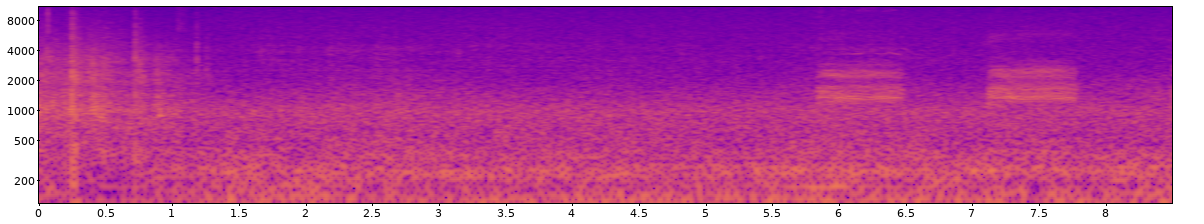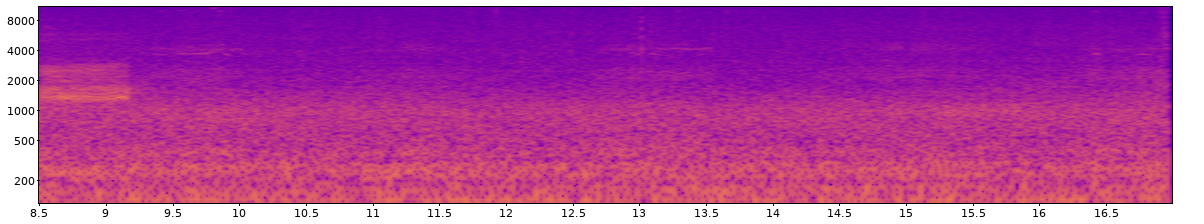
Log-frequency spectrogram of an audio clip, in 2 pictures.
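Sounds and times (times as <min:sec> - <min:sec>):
low background noise: 0:00.0 - 0:17.0
bird calling: 0:05.9 - 0:06.6, 0:07.2 - 0:07.8, 0:08.6 - 0:10.2.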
